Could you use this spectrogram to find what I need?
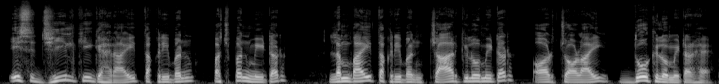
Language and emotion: Urdu, neutral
